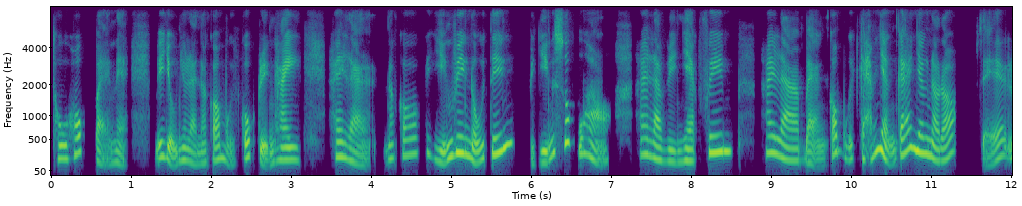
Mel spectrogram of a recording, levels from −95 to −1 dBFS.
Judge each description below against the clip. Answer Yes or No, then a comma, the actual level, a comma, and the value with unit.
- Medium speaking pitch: No, high, 220 Hz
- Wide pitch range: Yes, wide, 7.5 semitones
